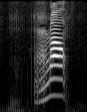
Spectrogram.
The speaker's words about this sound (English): And in the future, could you please not meow while I'm trying to do my podcasts?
